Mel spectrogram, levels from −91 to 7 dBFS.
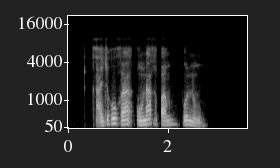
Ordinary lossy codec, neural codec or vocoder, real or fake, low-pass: Opus, 24 kbps; codec, 16 kHz, 4 kbps, FunCodec, trained on LibriTTS, 50 frames a second; fake; 7.2 kHz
